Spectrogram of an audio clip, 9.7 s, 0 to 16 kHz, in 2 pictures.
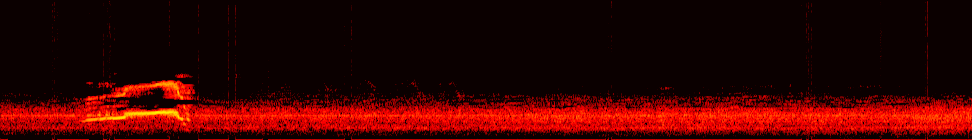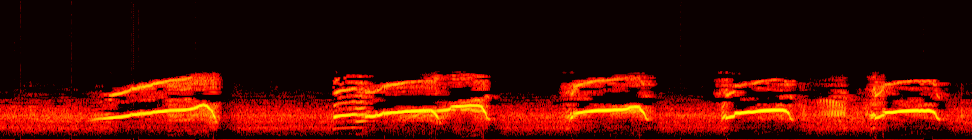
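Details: Bald eaglet, a female and the older chick of 2016, perched in the nest tree in mid-April calling for her parents to bring supper; after a long hiss-filled pause, a run of piercing rising whistles, each sharply slurred, comes in quick succession.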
